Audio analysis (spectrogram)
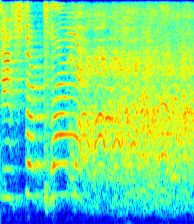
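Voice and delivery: high, loud, drawn-out parrot cry; parrot mimicking. Parrot inside calls to Kathleen on her return, loud mimicking cry. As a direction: screech it slowly like a parrot copying a caller. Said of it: "inside the parrot says".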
